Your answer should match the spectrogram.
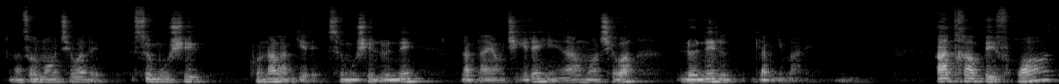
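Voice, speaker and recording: Slow gravelly male language teacher. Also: fairly low pitch. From Tibet. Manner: slow and deliberate, repeating each word and example. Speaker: French teacher. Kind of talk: vocabulary lesson explained in Tibetan.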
